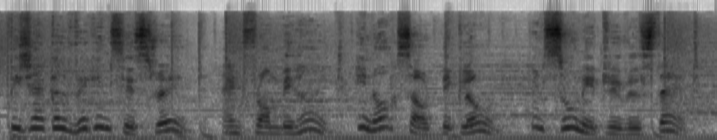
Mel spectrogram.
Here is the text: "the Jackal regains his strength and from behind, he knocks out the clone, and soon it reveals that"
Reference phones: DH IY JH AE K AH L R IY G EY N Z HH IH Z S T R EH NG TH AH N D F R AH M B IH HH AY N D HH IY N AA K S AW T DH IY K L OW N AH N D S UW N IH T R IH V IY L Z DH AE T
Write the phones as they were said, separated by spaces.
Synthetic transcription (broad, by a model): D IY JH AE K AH L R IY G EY N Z HH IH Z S T R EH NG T AH N D F R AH M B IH HH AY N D HH IY N AA K S AW T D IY K L OW N AH N D S UW N IH T R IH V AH L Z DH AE T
